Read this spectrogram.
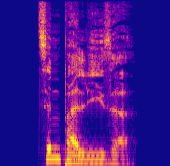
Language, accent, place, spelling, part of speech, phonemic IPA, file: German, Germany, Berlin, Zimperliese, noun, /ˈt͡sɪmpɐˌliːzə/, De-Zimperliese.ogg
- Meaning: sissy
